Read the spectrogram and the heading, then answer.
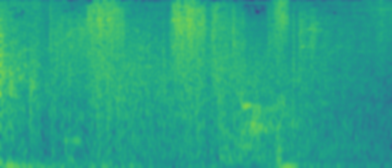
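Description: Loud, dense gunfire fills a GTA V FiveM zone-capture match, a continuous barrage of overlapping shots with no gaps between bursts.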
